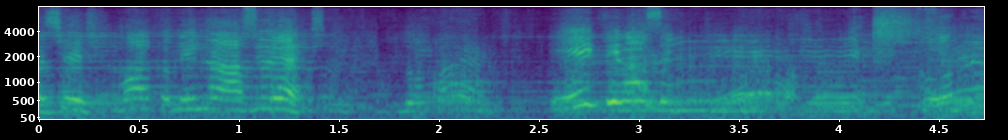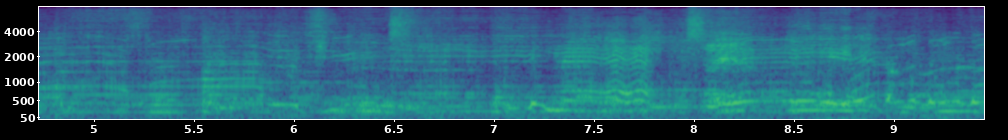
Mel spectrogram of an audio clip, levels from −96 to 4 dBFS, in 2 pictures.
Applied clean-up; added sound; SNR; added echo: neural separator model SepFormer DNS4.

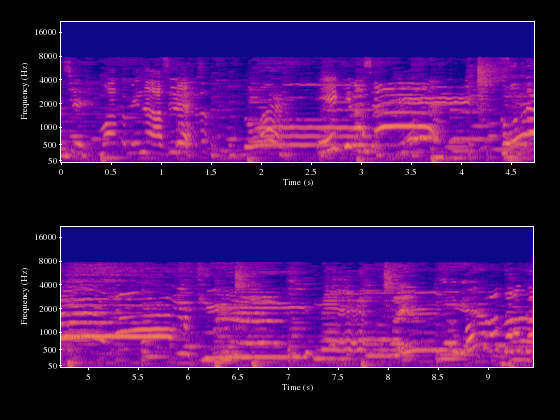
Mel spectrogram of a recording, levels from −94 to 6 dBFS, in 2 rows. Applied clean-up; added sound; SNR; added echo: classical method log-MMSE.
